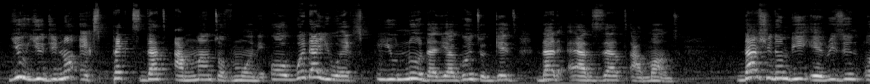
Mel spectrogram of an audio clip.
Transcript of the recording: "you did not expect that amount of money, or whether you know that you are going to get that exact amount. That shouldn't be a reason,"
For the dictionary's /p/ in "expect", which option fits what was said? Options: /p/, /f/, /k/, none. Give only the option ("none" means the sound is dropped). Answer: /p/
